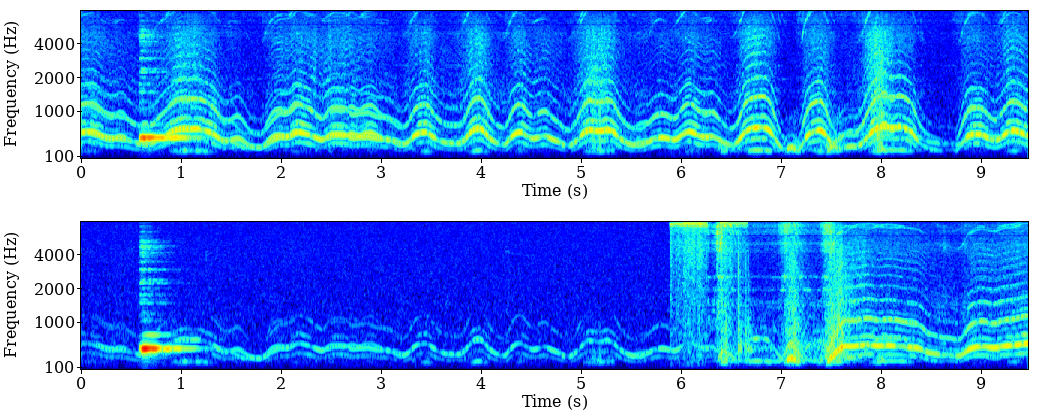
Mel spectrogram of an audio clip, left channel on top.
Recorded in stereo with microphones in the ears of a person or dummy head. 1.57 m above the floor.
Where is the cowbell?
50° left (ahead or behind), 9 m.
